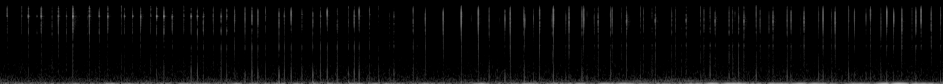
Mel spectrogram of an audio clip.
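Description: Long nails tap and scratch the sides and silver screw lid of a small, empty, hollow clear glass jar as it is rotated close to a microphone. The result is a rapid, irregular stream of crisp clicks and scratchy scrapes over a faint low rumble, growing slightly louder toward the end.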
